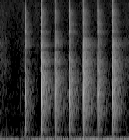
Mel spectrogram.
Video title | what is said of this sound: Antique Antics - How to Recognise Restoration in Porcelain | rather than a sharp tap there's a slight thud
